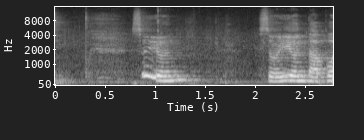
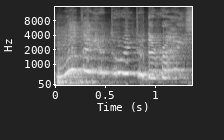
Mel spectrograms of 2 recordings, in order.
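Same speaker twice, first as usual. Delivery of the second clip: much higher, slow, laughing mock alarm; shocked employer; 5 dB louder, slower than usual. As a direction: play the baffled Irish boss, stretched out. Employer shocked at rice washing. (gulat na amo, mataas at mabagal, may tawa)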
